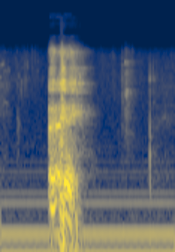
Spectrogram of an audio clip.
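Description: A person clears their throat once, briefly, about two-thirds of a second in, over a steady electrical mains hum.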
